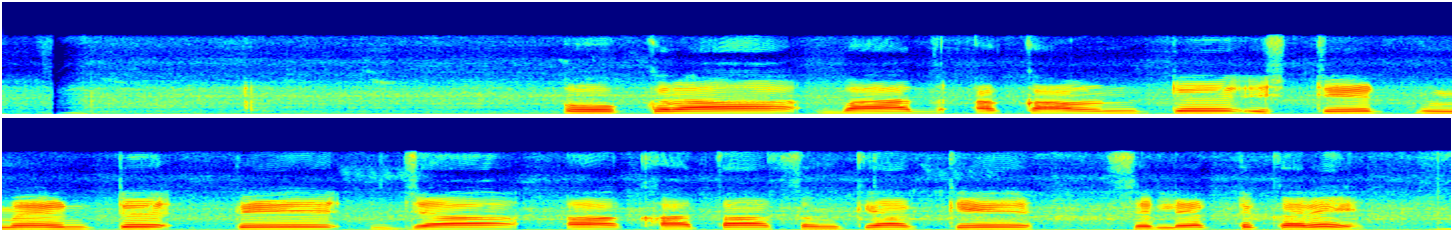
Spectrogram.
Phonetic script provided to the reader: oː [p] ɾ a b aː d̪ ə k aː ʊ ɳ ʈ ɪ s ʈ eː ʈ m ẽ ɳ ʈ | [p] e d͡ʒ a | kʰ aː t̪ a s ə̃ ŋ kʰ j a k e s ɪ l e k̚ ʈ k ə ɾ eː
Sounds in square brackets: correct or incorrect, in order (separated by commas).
incorrect, correct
